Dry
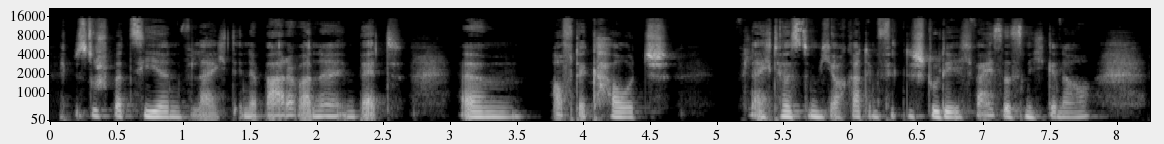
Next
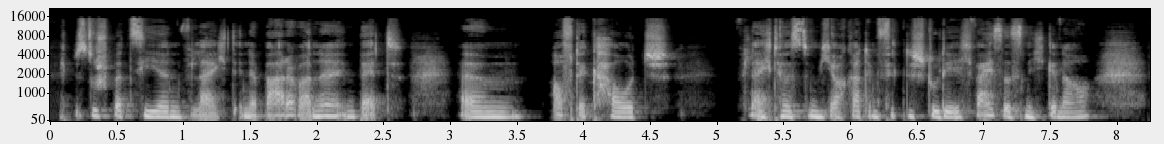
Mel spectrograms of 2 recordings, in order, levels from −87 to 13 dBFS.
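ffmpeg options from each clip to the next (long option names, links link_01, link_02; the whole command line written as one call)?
ffmpeg -i in.wav -af "alimiter=level_in=12.5dB:limit=-1dB:release=50:level=0:latency=1,volume=-2.5dB" out.wav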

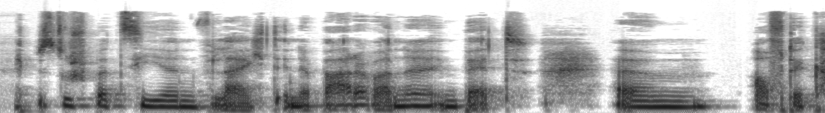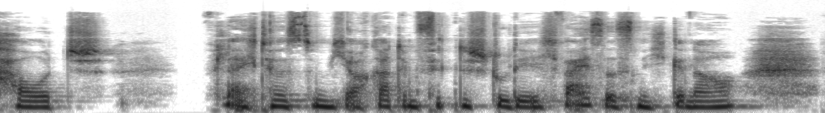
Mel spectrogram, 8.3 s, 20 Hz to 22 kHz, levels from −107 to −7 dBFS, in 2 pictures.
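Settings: ffmpeg -i in.wav -af "acompressor=threshold=-18dB:ratio=6,volume=-1.5dB" out.wav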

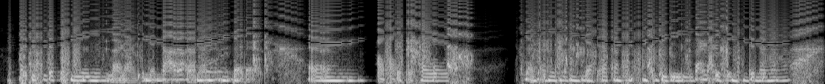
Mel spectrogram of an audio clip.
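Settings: ffmpeg -i in.wav -filter_complex "[0:a]asplit=2[link_01][link_02];[link_02]acrusher=bits=3:mode=log:mix=0:aa=0.000001,volume=-7dB[link_03];[link_01][link_03]amix=inputs=2:normalize=0,aecho=1:1:115:0.631,acrusher=samples=13:mix=1:aa=0.000001:lfo=1:lforange=7.8:lforate=0.68,volume=3dB" out.wav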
